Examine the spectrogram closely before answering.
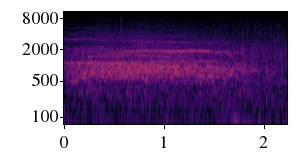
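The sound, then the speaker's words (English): A political audience applauding after an introduction, a full, sustained round of many people clapping that tapers slightly toward the end. “Give Brian a big round of applause for the introduction.”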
